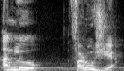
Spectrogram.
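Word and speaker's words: Anglu Farrugia: Uh a few years ago I took an interview with Mr. Anglu Faruia that is how they pronounce his uh speaker in parliament of Malta.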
